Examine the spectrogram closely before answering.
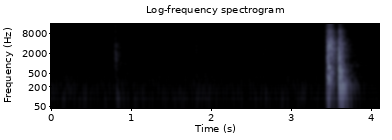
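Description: Caliburn spring-powered foam dart blaster firing about three and a half seconds in: a loud, sharp double crack. A faint click comes about a second in.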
